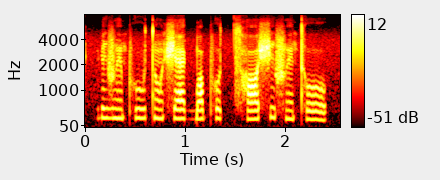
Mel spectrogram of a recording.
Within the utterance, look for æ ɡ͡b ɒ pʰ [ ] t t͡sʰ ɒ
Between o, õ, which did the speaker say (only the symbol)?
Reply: o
